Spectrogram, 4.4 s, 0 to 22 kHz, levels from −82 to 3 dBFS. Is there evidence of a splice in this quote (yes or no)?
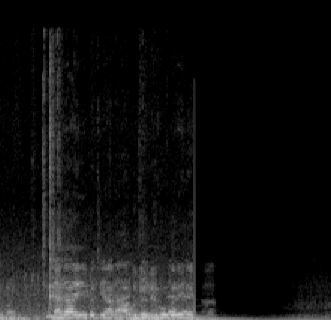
yes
